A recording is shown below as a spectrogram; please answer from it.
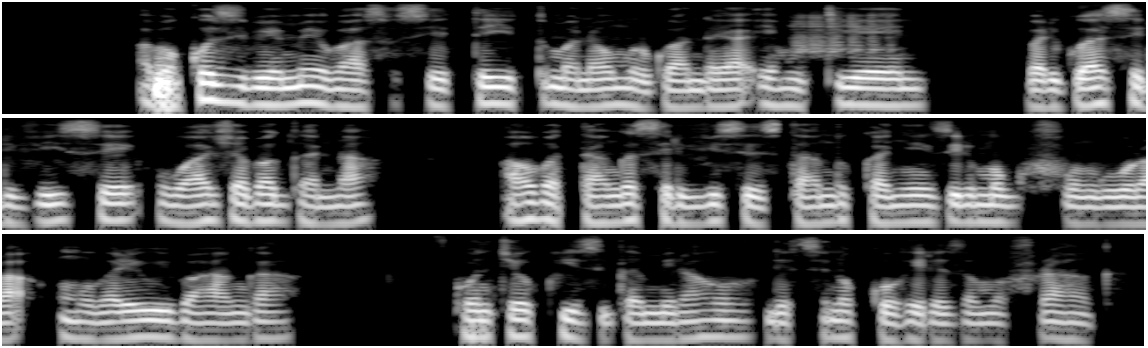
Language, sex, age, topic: Kinyarwanda, male, 18-24, finance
